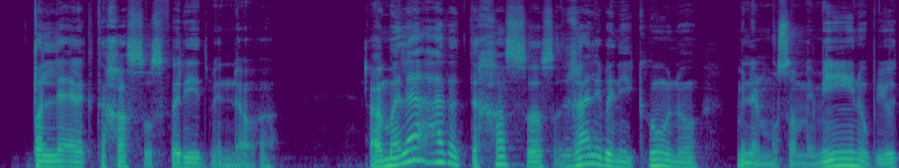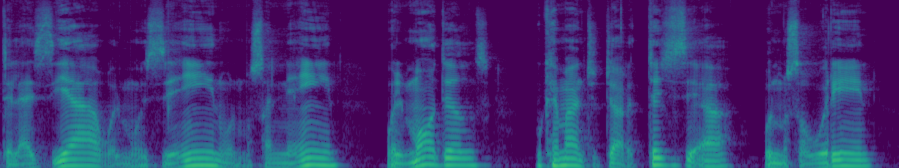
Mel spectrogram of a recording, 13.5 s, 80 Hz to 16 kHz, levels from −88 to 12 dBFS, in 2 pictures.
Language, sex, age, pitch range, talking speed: Arabic, male, 20-39, 105-145 Hz, 100 wpm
